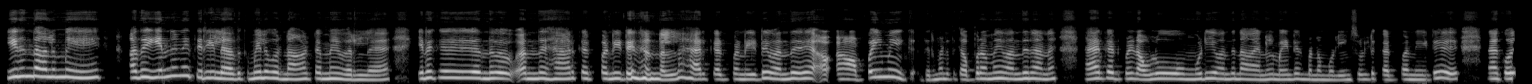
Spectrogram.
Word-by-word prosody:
இருந்தாலுமே, 355 -3 +4 0.6
அது 310 +2 +4 0.2
என்னன்னே 400 +4 0
தெரில. 300 -3 +2
அதுக்கு 255 0 -6
மேல 295 +1 +3
ஒரு 280 - +1
நாட்டமே 255 +2 0
வரல! 220 -1 -2 0.5
எனக்கு 305 +2 +1 0.3
அந்த 275 -1 +2 0.3
அந்த 260 +1 +1
ஹேர் 255 +2 0
கட் 270 -2 -3
பண்ணிட்டு, 265 -1 +3 0.3
நல்ல 220 +2 +1
ஹேர் 240 -1 +1
கட் 230 -1 -3
பண்ணிட்டு 235 +2 -2
வந்து 245 +3 +1 0.3
அ - - +3 0.3
அப்பயுமே, 335 +11 -1 0.3
திருமணத்துக்கு 235 +1 -5
அப்புறமே 260 +4 -1
வந்து 255 +2 0
நானு, 255 0 -1 0.3
ஹேர் 270 +2 +2
கட் 275 -3 0
பண்ணிட்டு 260 -3 -1
அவ்ளோ 250 +4 0 0.3
முடிய 265 +2 -1
வந்து 250 0 -3
நான் 230 -2 -3
என்னால 230 +2 -4
மெயின்டெயின் 230 +1 -4
பண்ண 220 -1 -6
முடியலன்னு 210 +2 -8
சொல்ட்டு 235 +2 -9
கட் 215 0 -6
பண்ணிட்டு. 225 +5 -4 0.5
நான் 265 -1 +1
கொஞ்சம் 270 +3 -1
255 Hz, 165 wpm, -22 LUFS, 235-280 Hz, 0.6 s, இருந்தாலுமே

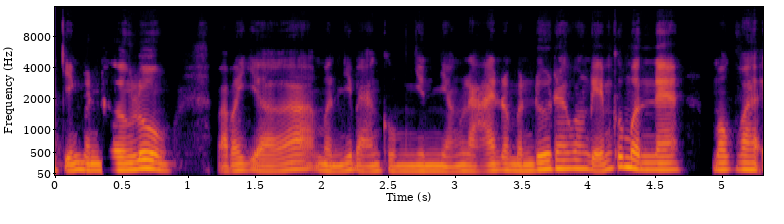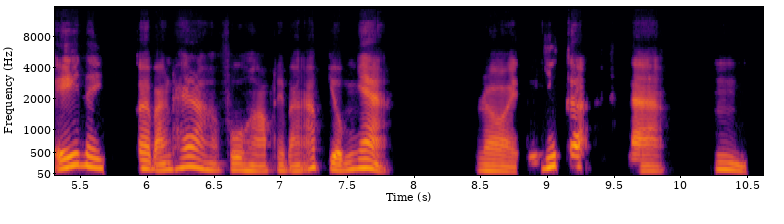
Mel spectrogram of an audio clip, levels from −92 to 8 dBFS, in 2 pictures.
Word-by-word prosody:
chuyện 135 +2 -1
bình 130 -2 +1
thường 135 +1 +3
luôn. 160 -4 +5 0.3
Và 110 - -6
bây 125 +2 -1
giờ 115 -1 -3
á, 150 +2 -1
mình 115 -3 -1
với 140 +5 -2
bạn 115 0 -4
cùng 115 -1 -4
nhìn 115 0 0
nhận 110 +1 -2
lại, 120 +2 -2
rồi 135 0 -3
mình 125 0 0
đưa 150 +4 +4
ra 170 0 +1
quan 170 -1 -1
điểm 125 +5 -1
của 210 - 0
mình 160 -7 +3
nè. 145 +1 +2 0.2
Một 145 +1 -2
vài 150 -1 0
ý 200 - +5
đi, 205 -6 +3 0.3
coi 170 - +4
bạn 130 +2 0
thấy 190 +7 +1
là 200 -5 +3
h 140 - -2
phù 135 -1 0
hợp 115 -2 -2
thì 120 - -5
bạn 115 +1 -3
áp 190 +1 -3
dụng 150 - +2
nha. 180 -1 +4 0.6
Rồi, 120 -5 0
thứ 145 - -8
nhất 210 - +6
á 220 - +4 0.4
là 115 -1 +1 0.4
ừm. 145 -6 -1
135 Hz, 260 wpm, -22 LUFS, 120-160 Hz, 0.6 s, nhất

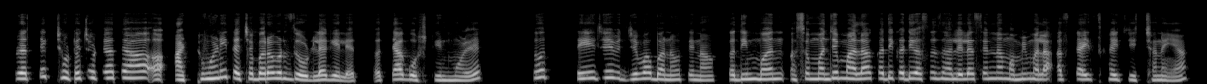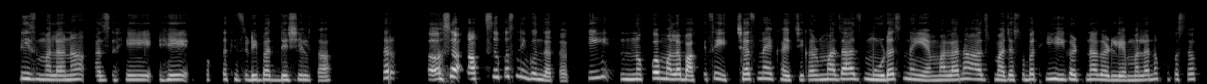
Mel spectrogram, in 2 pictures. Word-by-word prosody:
प्रत्येक 265 +7 +3
छोट्या-छोट्या 295 0 +1
त्या 295 -1 +4
अ, - - +1 0.2
आठवणी 260 - +3
त्याच्याबरोबर 265 0 +4
जोडल्या 205 -1 +5
गेल्या 170 -5 +1
आहेत. 180 +2 -10
त्या 230 0 +3
गोष्टींमुळे 195 +1 0 0.6
तर 330 +2 +1 0.3
ते 280 +2 +2
जे 310 -2 0
जेव्हा 250 +3 +1
बनवते 225 -2 -1
ना 200 -1 -2 0.2
कधी 220 +2 +1
मन 245 0 +3
असं 230 +3 -4
म्हणजे 255 +2 +3
मला 265 -1 +3
कधी-कधी 270 0 0
असं 265 +1 +1
झालेलं 250 -2 +1
असेल 265 +2 -5
ना, 270 0 -1
"मम्मी 245 -1 -1
मला 235 -3 0
आज 225 - -4
काहीच 225 -2 -1
खायची 225 -2 -2
इच्छा 200 +1 -6
नाही 195 -3 -2
आहे 190 - -3
हं. - - -5 0.4
प्लीज 265 -3 +1
मला 215 -2 0
ना 225 +3 0 0.2
आज 200 - -3 0.2
हे 215 0 0 0.2
हे 220 +1 +1 0.2
फक्त 220 +2 -10
खिचडी 215 -1 -2
भात 220 - +1
देशील 210 +1 0
का?" 180 - -3 0.6
तर 300 - +2 0.4
असं 360 - +6 0.2
आपसूकच 345 +8 -1
निघून 260 -9 0
जातं, 180 -4 -3 0.2
की 315 +4 -3
"नको, 240 +3 +4
मला 240 -1 +4
बाकीच 220 +3 0
इच्छाच 240 +3 -1
नाही 270 -2 -1
खायची, 205 -1 -2
कारण 215 +1 -2
माझा 235 +2 +3
आज 250 - +2
मूडच 230 0 +3
नाही 235 -5 0
आहे. 195 0 -1
मला 205 +1 +1
ना 255 +3 -2
आज 225 -1 -3
माझ्यासोबत 215 +2 -1
ही-ही 250 -2 +4
घटना 230 0 0
घडली 200 -3 +2
आहे." 195 - -1
मला 205 +2 0
ना 245 +3 -3
खूप 225 +1 -18
असं 240 +2 -5
235 Hz, 190 wpm, -23 LUFS, 215-265 Hz, 0.6 s, असं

